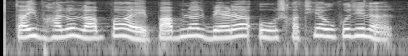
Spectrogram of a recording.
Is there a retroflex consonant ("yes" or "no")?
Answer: yes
